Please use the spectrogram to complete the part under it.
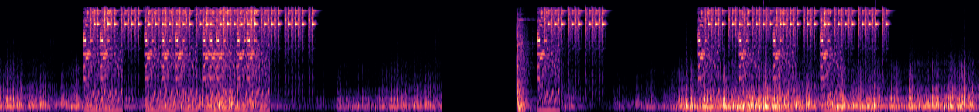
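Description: Coins chime as they are collected.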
